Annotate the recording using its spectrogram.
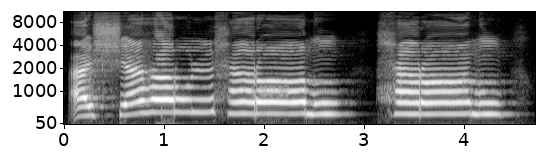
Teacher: पहली सूरत में रा के ऊपर पेश है और दूसरी सूरत में रा के ऊपर जबर है और साथ ही साथ अलिफ मद्दा भी हो रहा है। तो हमने खींचते हुए रा को मोटा रखा, एक अलिफ की मकदार जो हमने खींचा उसको मोटा रखते हुए खींचा। अशहरुल हरामु, हरामु, और हा को भी प्रॉपर निकालना है।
